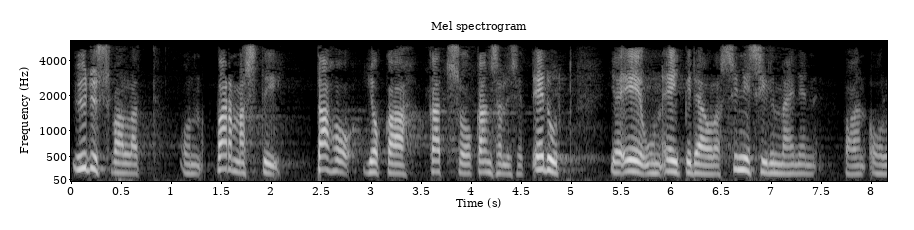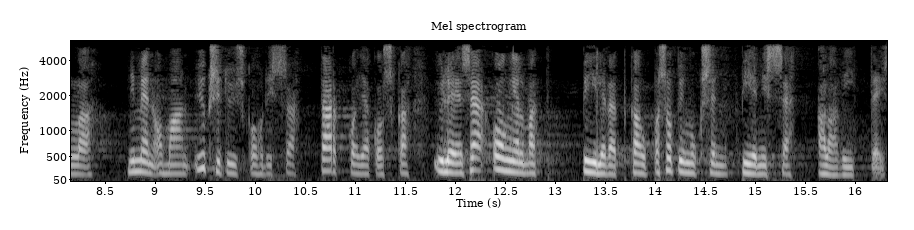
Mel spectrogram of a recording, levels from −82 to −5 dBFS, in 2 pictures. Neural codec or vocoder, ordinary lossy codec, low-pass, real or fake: none; none; 5.4 kHz; real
